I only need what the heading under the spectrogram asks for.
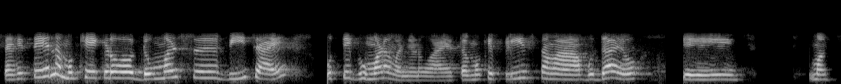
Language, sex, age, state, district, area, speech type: Sindhi, female, 45-60, Gujarat, Surat, urban, conversation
